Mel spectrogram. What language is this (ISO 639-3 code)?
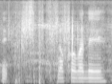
ori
